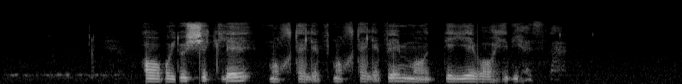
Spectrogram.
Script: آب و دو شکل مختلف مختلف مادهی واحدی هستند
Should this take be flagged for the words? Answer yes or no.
no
